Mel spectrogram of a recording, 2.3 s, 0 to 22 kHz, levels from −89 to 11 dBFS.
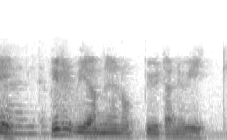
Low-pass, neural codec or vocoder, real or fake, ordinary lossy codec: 7.2 kHz; none; real; AAC, 24 kbps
